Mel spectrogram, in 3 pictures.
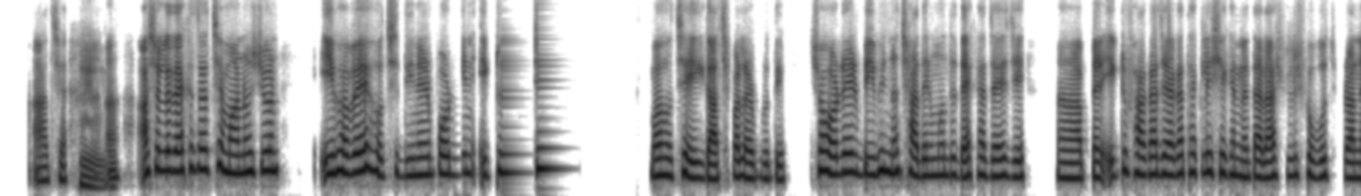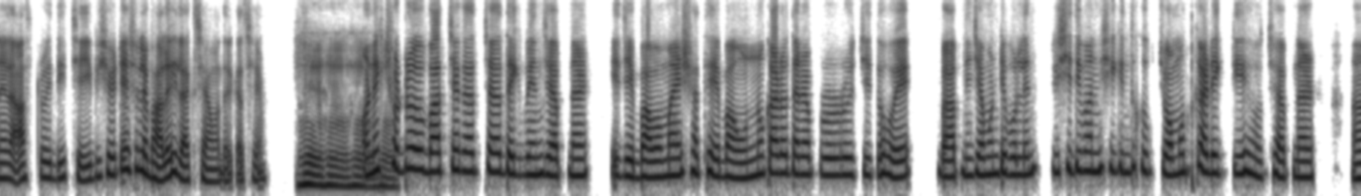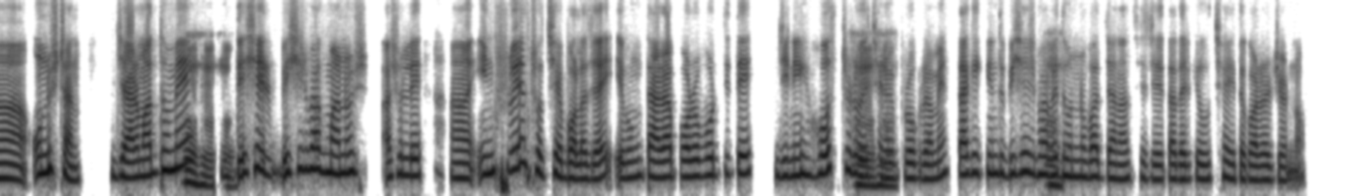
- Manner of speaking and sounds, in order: distorted speech; unintelligible speech
- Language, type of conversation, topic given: Bengali, unstructured, আপনার মতে গাছপালা রোপণ কেন গুরুত্বপূর্ণ?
